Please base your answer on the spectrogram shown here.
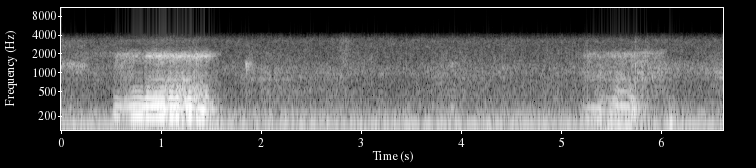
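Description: Two rough, rumbling snores about five seconds apart over a steady low hum in a small room.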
